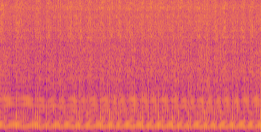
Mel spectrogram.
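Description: A small model engine runs at a high, steady buzzing whine close by.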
